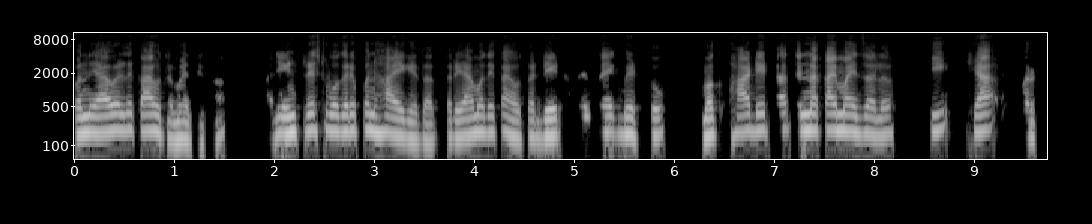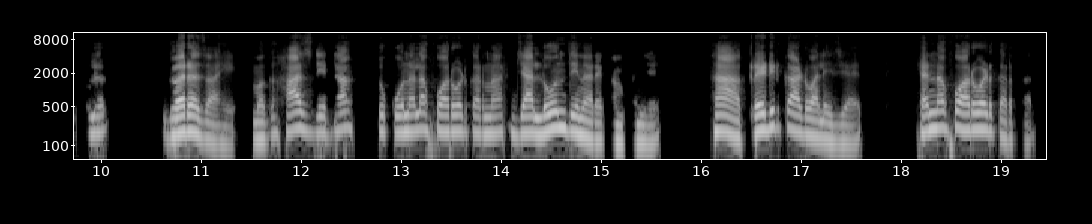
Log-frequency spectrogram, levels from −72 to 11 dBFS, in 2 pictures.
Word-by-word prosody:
पण 160 +1 +3
यावेळेला 180 +2 +2
काय 180 0 +1
होतं 145 -7 -1
माहिती 125 -3 -1
आहे 120 +5 -12
का? - - -7 0.5
आणि 160 +1 0
इंटरेस्ट 175 +3 +2
वगैरे 180 0 +2
पण 185 -1 +2
हाय 155 -3 +1
घेतात. 130 -3 -3
तर 140 - -6
यामध्ये 165 +4 +1
काय 175 - -2
होतं 140 0 -3
डेटा 150 +1 +2
त्यांचा 170 +1 -6
एक 160 -1 -4
भेटतो. 155 0 -1 0.4
मग 150 +1 +2
हा 170 +3 -1
डेटा 185 +1 -3
त्यांना 185 -1 +2
काय 185 0 +3
माहित 180 -2 +2
झालं 160 -1 -2 0.4
की 180 +3 -3 0.3
ह्या 175 +1 +2 0.4
पार्टिक्युलर 160 +4 -5 0.7
गरज 165 -2 +7
आहे. 115 -4 -5 0.2
मग 130 +2 -2
हाच 185 0 +2
डेटा 170 +4 -2 0.3
तो 175 - 0
कोणाला 175 +2 +2
फॉरवर्ड 175 -1 +1
करणार 165 0 -1
ज्या 165 0 +4
लोन 185 +6 +5
देणाऱ्या 145 -7 +3
कंपन्या 120 -1 -3
आहेत. 125 - -8 0.6
हां, 170 -5 +4
क्रेडिट 190 +5 +5
कार्ड 180 -5 +2
वाले 135 -4 +1
जे 115 0 -4
आहेत 115 - -8 0.6
ह्यांना 195 +4 +4
फॉरवर्ड 190 -2 +4
करतात. 130 -3 -8
165 Hz, 165 wpm, -18 LUFS, 145-180 Hz, 0.7 s, गरज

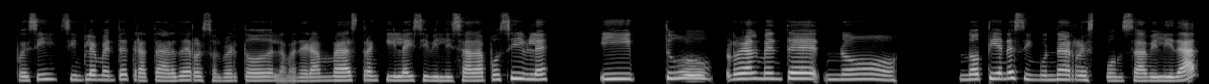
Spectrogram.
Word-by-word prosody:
pues, 185 0 -2
sí, 240 +2 -3
simplemente, 220 -1 -2
tratar 175 -3 -2
de 195 +1 +1
resolver 170 -2 -5
todo 180 -1 0
de 180 - -1
la - - -7
manera 170 +1 -3
más 185 +2 +1
tranquila 190 -2 -1
y 190 - -2
civilizada 180 -1 0
posible. 235 +3 +1 0.5
Y 255 -2 +2 0.3
tú, 145 -1 +1
realmente, 265 +1 +4
no 230 -2 -1 0.6
no 230 +2 +2
tienes 270 +2 +1
ninguna 220 -1 0
responsabilidad 175 -3 +2
200 Hz, 115 wpm, -24 LUFS, 180-235 Hz, 0.6 s, realmente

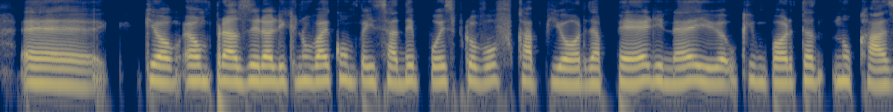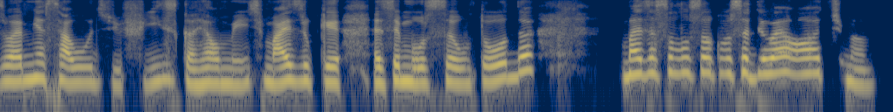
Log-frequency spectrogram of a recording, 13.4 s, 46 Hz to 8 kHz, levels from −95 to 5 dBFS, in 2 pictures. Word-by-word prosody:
eh, 170 -4 0 0.3
que 210 - -2
é 190 - +7
um 180 - -3
é 200 - +4
um 195 - +2
prazer 195 0 +3
ali 190 -1 +5
que 190 - -13
não 195 - -2
vai 195 0 +4
compensar 190 -3 -3
depois 190 0 -3
porque - - -5
eu 195 - 0
vou 190 +2 -3
ficar 190 -2 -4
pior 175 -1 -1
da 180 0 -1
pele, 190 +3 +1
né, 180 +2 +1
e 190 - -1
e 175 - +1
o 170 +3 -7
que 205 - -11
importa 185 +1 -1
no 195 0 -3
caso 170 +2 0
é 195 - +5
a - - +3
minha 220 +2 +1
saúde 180 -4 -2
física, 195 0 -6
realmente, 175 +2 -3
mais 185 +2 +3
do 195 - -1
que 185 -1 +1 0.2
essa 180 +2 +1
emoção 180 -1 -1
toda. 220 +11 +2 0.7
Mas 260 +2 +4
a - - +3
solução 285 +1 0
que 270 - -12
você 275 +1 +2
deu 265 +2 +2
é 285 +1 +5
ótima. 225 -12 -1
190 Hz, 215 wpm, -23 LUFS, 180-200 Hz, 0.7 s, é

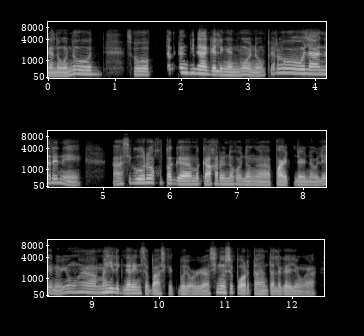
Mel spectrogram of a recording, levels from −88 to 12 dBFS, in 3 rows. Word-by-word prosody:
nanonood, 170 +10 0 0.4
so 150 -1 0 0.2
talagang 235 +3 -1
ginagalingan 160 -10 +4
mo 155 -1 0
'no. 125 +1 -4
Pero 220 -2 0
wala 190 -2 +5
na 185 0 -1
rin 185 -1 0
eh. 115 -7 -2 0.6
Ah, 140 +2 -3
siguro 185 +4 +1
kapag, 175 -4 -2
ah, 135 0 +7
magkakaroon 135 0 +1
ako 135 +1 -3
ng, 125 -1 -4
ah, 110 -1 -1
partner 120 -1 +2
na 115 - -5
uli 130 +5 -4
'no 115 -3 -6
'yung, 165 +2 -7
ah, 170 -2 -3
mahilig 165 0 0
na 135 - +5
rin 140 -1 0
sa 125 - -4
basketball 115 0 -3
or, 110 -1 -3
ah, 105 - -5
sinusuportahan 130 -8 0
talaga 110 +1 -2
'yung, 105 -4 -6
ah, 90 - -8
140 Hz, 175 wpm, -23 LUFS, 120-175 Hz, 0.6 s, ah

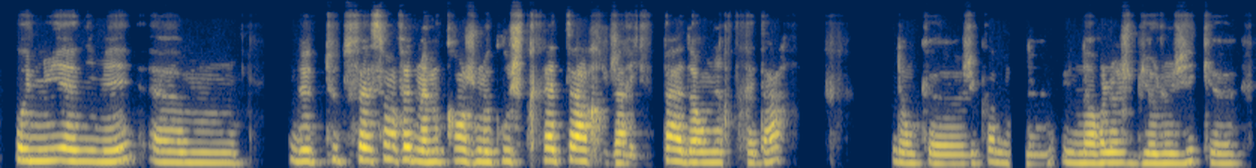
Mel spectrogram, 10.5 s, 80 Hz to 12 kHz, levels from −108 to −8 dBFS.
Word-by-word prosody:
aux 245 -2 +5
nuits 235 +1 +3
animées, 225 +3 +2
hem, 200 -3 -3 0.4
de 225 -1 +1
toute 225 -1 -9
façon, 245 +2 +3
en 255 - +1
fait, 255 0 +7
même 215 -1 +1
quand 235 +1 +1
je 220 -1 -2
me 210 - +3
couche 225 +1 -3
très 240 -1 +2
tard, 235 -1 +5
j'arrive 180 -5 -3
pas 240 - +4
à 220 - +6
dormir 205 -1 0
très 195 - -8
tard. 230 +4 -3 0.8
Donc, 190 -3 -5
heu, 180 -1 -2
j'ai 185 +1 -10
comme 200 0 -6
une, 180 - -12
heu, 175 +3 -15
une 195 -2 -4
horloge 200 0 +1
biologique, 190 +3 -2
heu, 185 0 -7
210 Hz, 185 wpm, -23 LUFS, 195-230 Hz, 0.8 s, fait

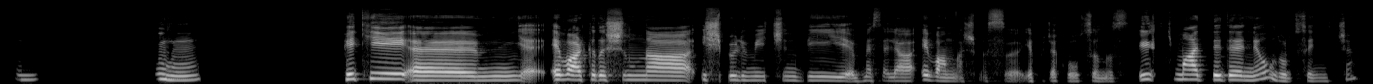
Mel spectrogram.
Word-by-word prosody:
Hı. 215 0 -14 1.2
Hı 250 - -5
hı. 200 0 -4 1.4
Peki, 240 +2 +1 0.3
emm, 195 0 +3
eee, 305 +6 -5
ev 225 0 +4
arkadaşınla 210 -2 +2
iş 220 -1 -4
bölümü 200 -2 -6
için 190 -2 -12
bir 180 -3 -6
mesela 170 -2 -9
ev 220 -3 -3
anlaşması 160 -3 -10
yapacak - - -16
olsanız, 75 -1 -16
ilk 235 +1 -3 0.2
maddede 220 -3 +1
ne 205 +5 -6
olurdu 160 - -8
senin 155 -1 -16
için? 235 - -21
200 Hz, 100 wpm, -21 LUFS, 185-220 Hz, 1.4 s, ev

